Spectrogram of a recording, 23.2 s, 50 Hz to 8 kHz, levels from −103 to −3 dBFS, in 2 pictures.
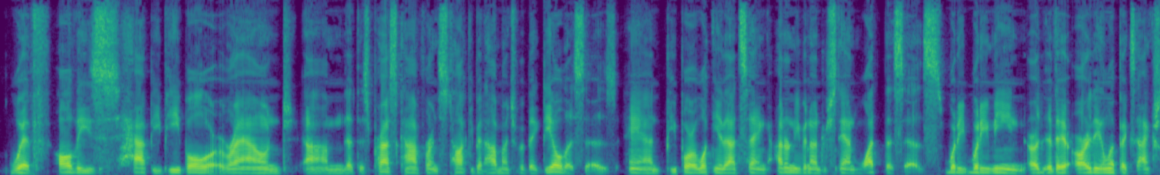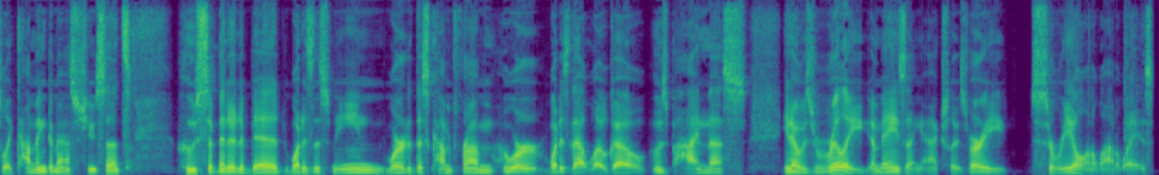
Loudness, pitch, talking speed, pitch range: -22 LUFS, 95 Hz, 230 wpm, 90-110 Hz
